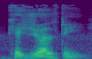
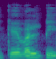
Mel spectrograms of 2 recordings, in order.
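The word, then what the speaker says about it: casualty: न लीस्ट ज कलटी कैजुअल्टी यह जो हम केवल टी कहते हैं ना शबा हाद साथ ट् नट केवल टी इट कैजुअल टी इस मैं आपको वाक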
